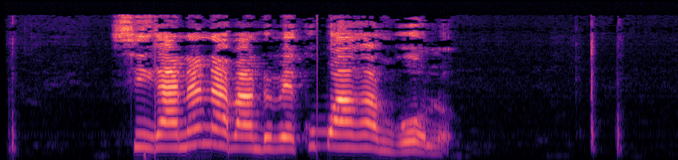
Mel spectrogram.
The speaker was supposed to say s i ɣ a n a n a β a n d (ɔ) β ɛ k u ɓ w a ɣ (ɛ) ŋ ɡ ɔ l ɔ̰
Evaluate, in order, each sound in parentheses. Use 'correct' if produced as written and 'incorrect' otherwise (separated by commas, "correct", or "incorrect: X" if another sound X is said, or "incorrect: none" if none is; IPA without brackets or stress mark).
incorrect: u, incorrect: a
